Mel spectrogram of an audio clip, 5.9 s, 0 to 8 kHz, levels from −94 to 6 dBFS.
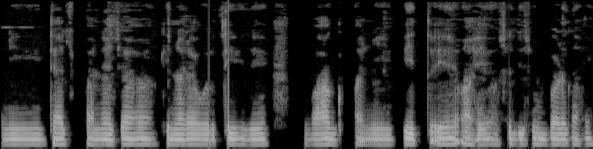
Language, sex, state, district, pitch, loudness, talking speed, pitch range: Marathi, male, Maharashtra, Nagpur, 105 Hz, -28 LUFS, 110 wpm, 105-110 Hz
